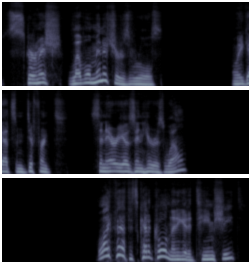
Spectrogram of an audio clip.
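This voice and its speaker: A man's voice: fairly high pitch, a little mellow, no echo, clean studio sound. A man hosting a tabletop game review stream, chatting casually and thinking aloud as he comments on an unboxing.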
